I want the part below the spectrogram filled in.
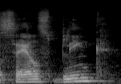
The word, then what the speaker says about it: SalesBlink: Eh, puedes entrar a enlac.ee e diagonal salesbrink. Digo salesblink, se escribe s a l -E s b l i n k y bueno, puedes entrar a enlac.ee e diagonal sales blink para aprovechar esta aplicación y oferta.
